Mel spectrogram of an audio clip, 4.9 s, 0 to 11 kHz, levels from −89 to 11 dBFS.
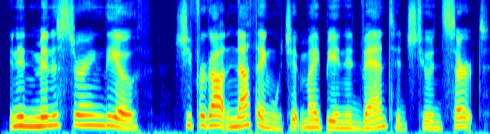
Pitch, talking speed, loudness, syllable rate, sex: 195 Hz, 185 wpm, -17 LUFS, 5.5 syllables/s, female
